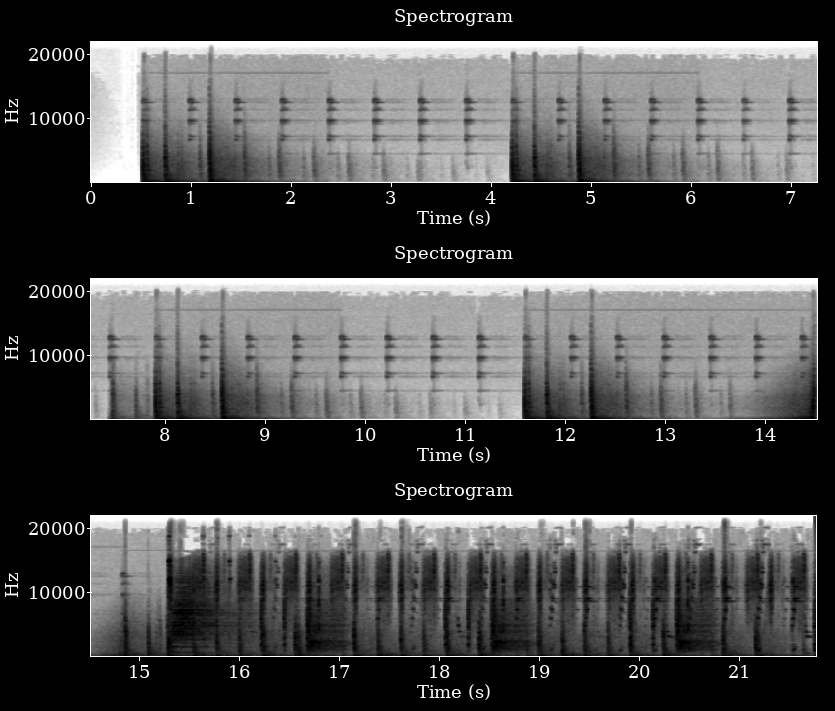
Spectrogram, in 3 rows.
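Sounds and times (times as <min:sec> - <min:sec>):
drums: 0:00.5 - 0:03.2, 0:04.2 - 0:06.7, 0:07.4 - 0:10.4, 0:11.6 - 0:21.7.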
